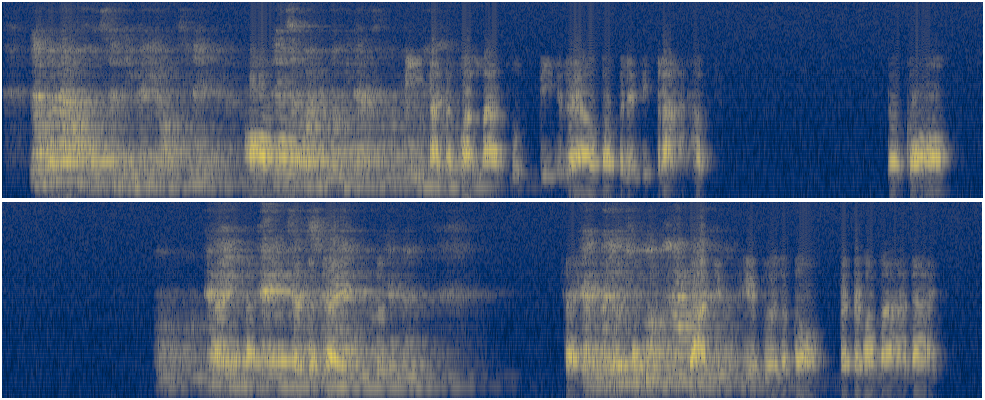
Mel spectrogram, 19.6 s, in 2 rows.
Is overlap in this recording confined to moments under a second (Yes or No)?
No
